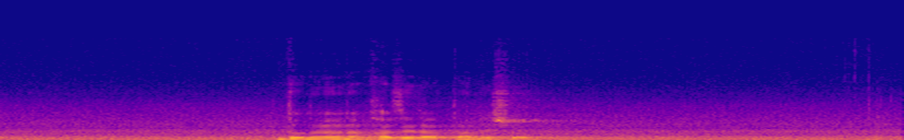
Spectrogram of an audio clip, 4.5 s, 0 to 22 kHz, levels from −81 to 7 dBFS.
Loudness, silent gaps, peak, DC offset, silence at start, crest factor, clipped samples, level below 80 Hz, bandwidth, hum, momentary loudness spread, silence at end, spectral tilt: -21 LUFS; none; -2 dBFS; under 0.1%; 0 s; 20 dB; under 0.1%; -44 dBFS; 9.8 kHz; none; 16 LU; 0 s; -7 dB/octave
